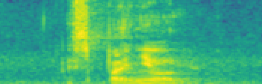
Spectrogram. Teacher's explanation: Porque a tônica é a última, portanto, uma palavra aguda, não terminada em NS ou vogal.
